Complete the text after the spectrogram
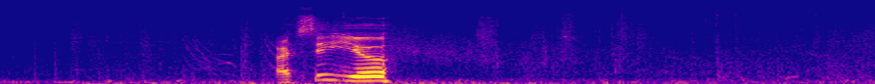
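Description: A rifle fires a single shot.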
